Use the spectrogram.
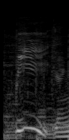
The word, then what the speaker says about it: pi: Porque pi em inglês se pronuncia pie e é igual a torta.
